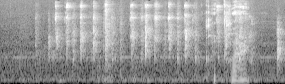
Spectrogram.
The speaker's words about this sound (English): I got a mechanical keyboard. Bought one.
